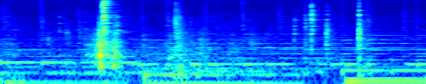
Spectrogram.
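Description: Open-end wrench clinking against a metal fitting as the control piston fitting on a pressure washer pump is snugged down: one sharp click about a second in and a few lighter ones later, over soft background music.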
